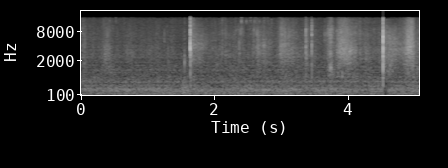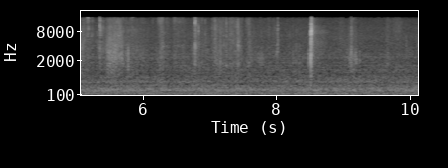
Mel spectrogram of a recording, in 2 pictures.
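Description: Three snap fasteners on a stroller seat pad clicking shut one by one, a few seconds apart, as the fabric is pressed onto the metal crossbar, with fabric rustling between the clicks.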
